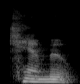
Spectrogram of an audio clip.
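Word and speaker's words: Camus: For those of you who don't know, I said to her, just so you know, his name is pronounced Camu.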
